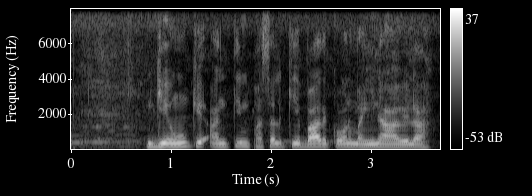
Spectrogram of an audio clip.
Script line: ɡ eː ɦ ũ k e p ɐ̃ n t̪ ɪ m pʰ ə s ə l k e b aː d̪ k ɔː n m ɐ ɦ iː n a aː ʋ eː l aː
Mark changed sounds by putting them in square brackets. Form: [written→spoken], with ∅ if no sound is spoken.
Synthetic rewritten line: ɡ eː ɦ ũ k e [p→ʔ] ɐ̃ n t̪ ɪ m pʰ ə s ə l k e b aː d̪ k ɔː n m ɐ ɦ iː n a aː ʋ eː l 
